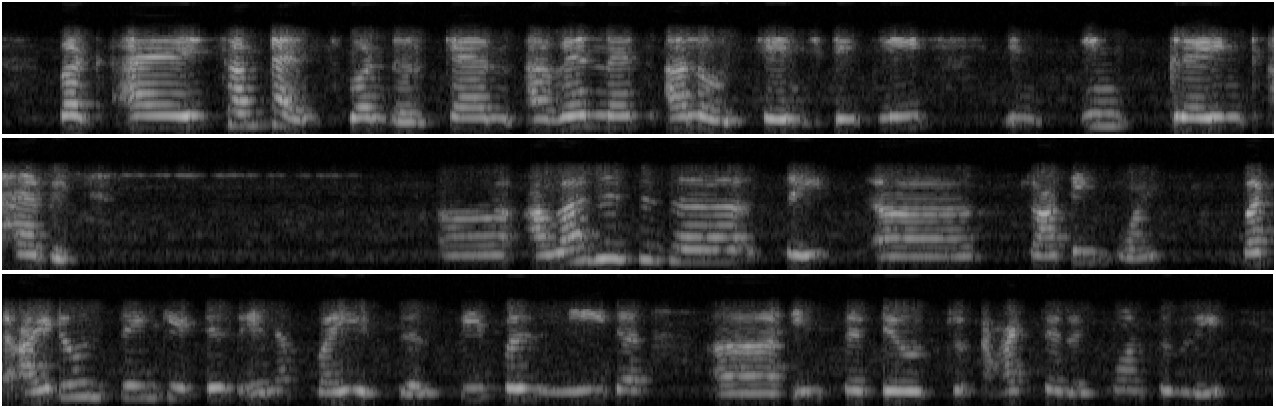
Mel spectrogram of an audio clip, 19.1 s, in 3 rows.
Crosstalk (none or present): none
